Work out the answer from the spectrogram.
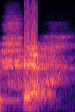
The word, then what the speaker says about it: frère: Then le frère, E is silent.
